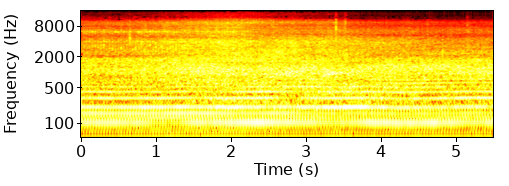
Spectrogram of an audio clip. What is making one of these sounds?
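A petrol lawn mower engine runs loudly and steadily close by.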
